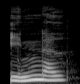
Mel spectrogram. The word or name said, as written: indenad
